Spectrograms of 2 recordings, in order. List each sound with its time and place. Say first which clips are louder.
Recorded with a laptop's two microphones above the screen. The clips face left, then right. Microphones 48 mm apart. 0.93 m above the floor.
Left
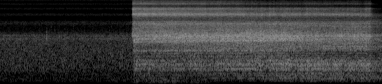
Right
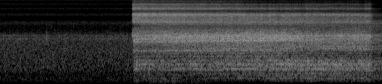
1.3 s a hiss: even; 10° right (ahead or behind), 1.1 m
